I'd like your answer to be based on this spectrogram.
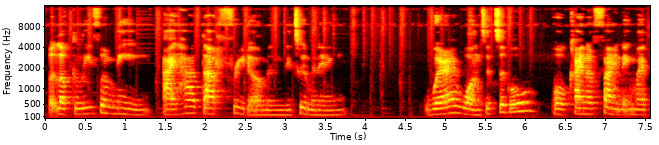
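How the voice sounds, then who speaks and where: A woman's voice: fairly low pitch, low-quality recording. A young woman from Trinidad and Tobago, an artist hosting her own vlog and speaking earnestly and directly to her viewers. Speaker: artist and channel host. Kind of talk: vlog talk to camera.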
